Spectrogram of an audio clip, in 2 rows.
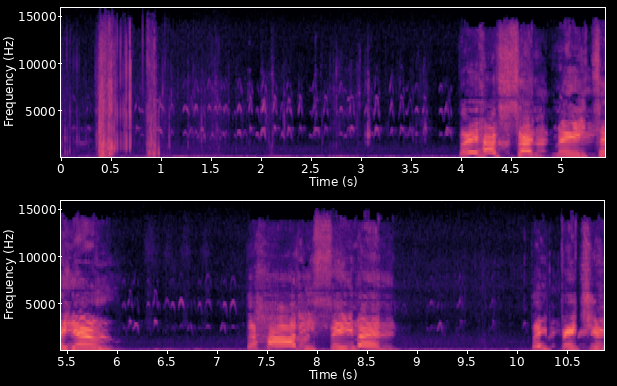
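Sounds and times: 
footsteps on a slightly wet causeway: 0.0 - 3.1
birds chirping: 0.0 - 10.8
speech: 4.0 - 6.0, 7.3 - 8.9, 10.2 - 10.8.

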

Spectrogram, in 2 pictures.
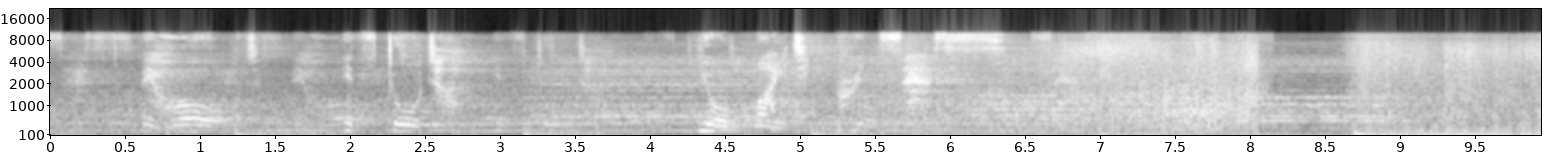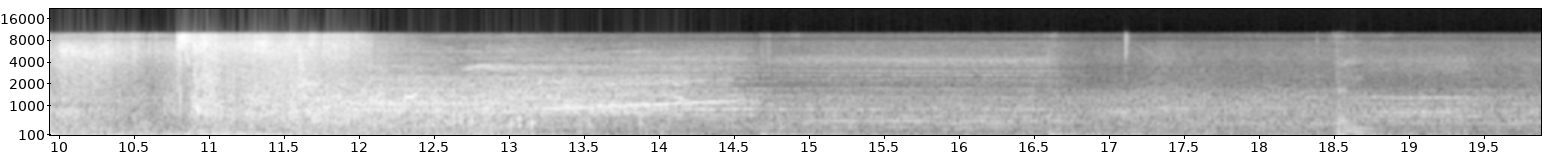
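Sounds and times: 
speech: 0.6 - 6.2
thunder crash from lightning storm: 6.8 - 14.7.

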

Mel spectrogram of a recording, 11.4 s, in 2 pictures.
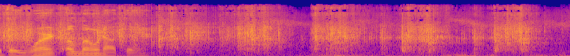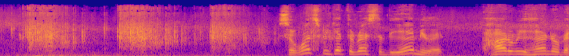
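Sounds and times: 
speech: 0.0 - 1.6, 8.6 - 11.3
footsteps crunching through snow: 0.0 - 9.1.

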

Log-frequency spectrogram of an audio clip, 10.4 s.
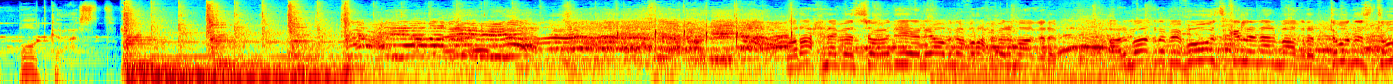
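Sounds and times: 
speech: 0.2 - 1.2, 6.1 - 10.4
sharp rhythmic claps: 1.4 - 7.8
football crowd chanting loudly: 2.6 - 8.2, 8.9 - 10.4.

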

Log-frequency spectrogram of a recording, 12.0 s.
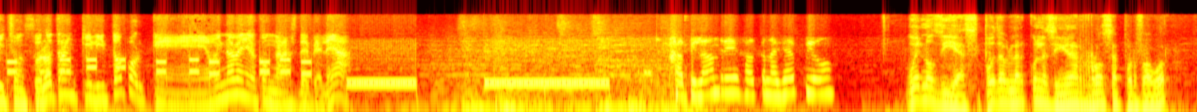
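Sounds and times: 
speech: 0.0 - 3.6, 6.8 - 8.4, 9.0 - 11.8
telephone dialing beep: 1.6 - 4.2, 4.9 - 6.2.

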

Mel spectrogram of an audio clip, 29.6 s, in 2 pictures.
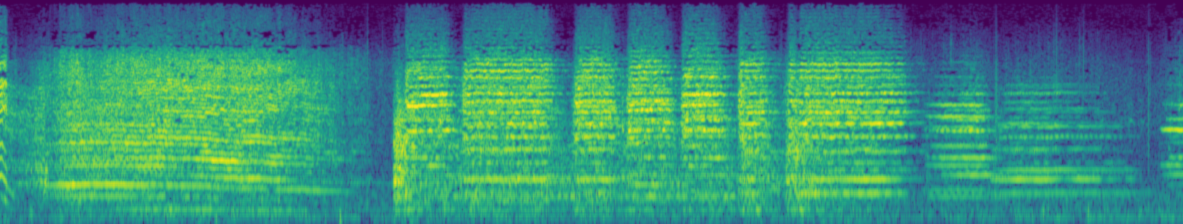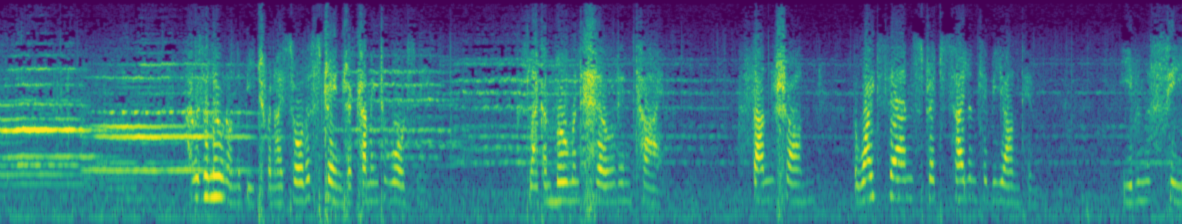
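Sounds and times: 
airplane engine in trouble droning and sputtering: 0.0 - 20.6
speech: 18.5 - 20.2, 21.4 - 23.2, 24.2 - 27.8, 28.8 - 29.5.

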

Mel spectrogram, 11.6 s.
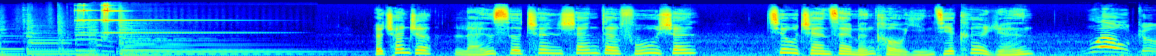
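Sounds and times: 
bicycle bell ringing: 0.8 - 3.1
speech: 3.7 - 7.0, 7.7 - 11.5.

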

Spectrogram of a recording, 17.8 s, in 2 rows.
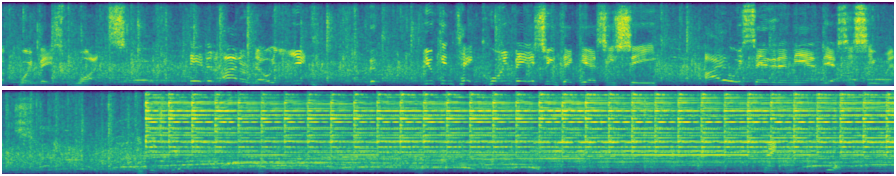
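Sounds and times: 
speech: 0.0 - 9.4, 10.3 - 10.6
crowd cheering and chatter: 0.0 - 17.8
stock exchange opening bell ringing: 10.4 - 17.8.

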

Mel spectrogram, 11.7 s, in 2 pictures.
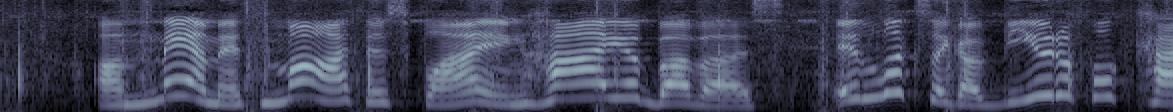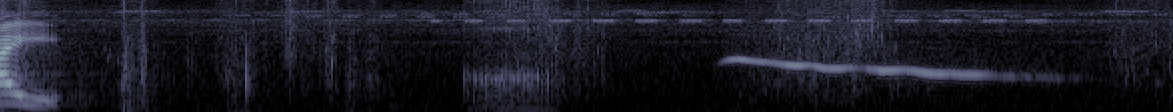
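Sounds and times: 
speech: 0.5 - 6.2
giant sloth snoring, cartoonish snore: 8.2 - 8.8.

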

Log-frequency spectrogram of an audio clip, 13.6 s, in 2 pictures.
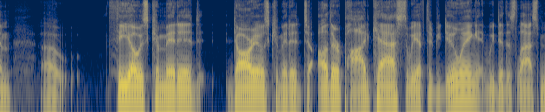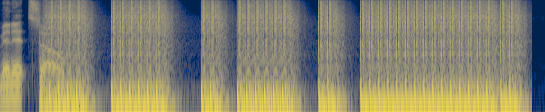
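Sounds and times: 
speech: 0.0 - 8.0
machine gun sound effect: 7.3 - 13.5.

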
